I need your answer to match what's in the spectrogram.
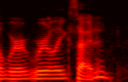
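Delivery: sarcastic-sounding tone. Speaker recapping an earlier talk about what they accomplished, sounding sarcastic. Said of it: "that sounded very sarcastic".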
